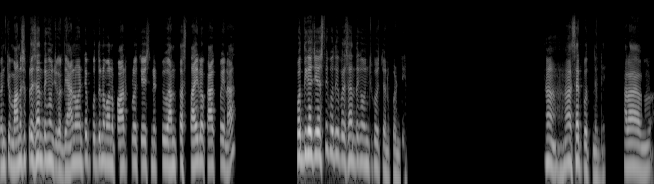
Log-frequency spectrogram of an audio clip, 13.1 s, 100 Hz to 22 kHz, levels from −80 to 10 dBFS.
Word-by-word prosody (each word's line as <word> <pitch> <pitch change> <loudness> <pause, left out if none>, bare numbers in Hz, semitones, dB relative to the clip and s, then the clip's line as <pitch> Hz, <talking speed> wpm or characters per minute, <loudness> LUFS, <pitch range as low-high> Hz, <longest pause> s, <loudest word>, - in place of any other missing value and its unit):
కొంచెం 175 +2 -2
మనసు 195 +3 +2
ప్రశాంతంగా 205 0 +3
ఉంచుకోవాలి. 155 -5 -3
ధ్యానం 175 +5 +1
అంటే, 210 +4 -3
పొద్దున 195 +1 -2
మనం 180 -2 -1
పార్క్‌లో 175 +2 -1
చేసినట్టు, 175 -1 -4 0.2
అంత 175 +1 -3
స్థాయిలో 185 +2 +2
కాకపోయినా 175 0 -1 1.3
కొద్దిగా 230 +2 +8
జేస్తే 235 +2 +5
కొద్దిగా 235 -2 0
ప్రశాంతంగా 195 0 -2
ఉంచుకోవచ్చునుకోండి. 155 -8 -7 2.9
ఆ! 190 - +2
ఆహా! 155 +1 -2
సరిపోతుందండి. 150 -9 -3 0.4
అలా 165 0 +1 0.2
మ్ 150 - -5
175 Hz, 105 wpm, -22 LUFS, 160-195 Hz, 2.9 s, కొద్దిగా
